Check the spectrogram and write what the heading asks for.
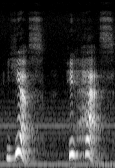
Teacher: Again, yes, agreement is pronounced with the falling tone. Then we indicate the short pause.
